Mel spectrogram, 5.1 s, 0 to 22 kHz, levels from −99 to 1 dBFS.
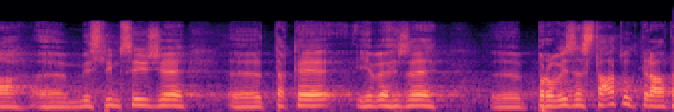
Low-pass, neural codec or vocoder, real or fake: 10.8 kHz; none; real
